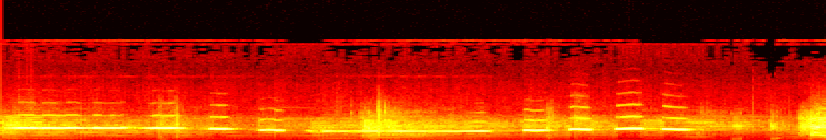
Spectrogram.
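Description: Film background music: a whistled melody of held, slightly wavering notes that steps down in the middle and climbs back before ending, over a soft instrumental accompaniment.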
